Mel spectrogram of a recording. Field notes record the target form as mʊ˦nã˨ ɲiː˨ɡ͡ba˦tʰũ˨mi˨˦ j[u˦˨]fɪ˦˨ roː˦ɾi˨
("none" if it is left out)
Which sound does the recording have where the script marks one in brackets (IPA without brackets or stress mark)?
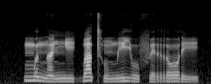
u˦˨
